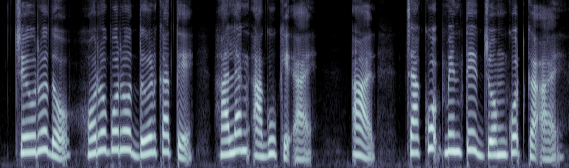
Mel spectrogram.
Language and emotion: Santali, neutral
